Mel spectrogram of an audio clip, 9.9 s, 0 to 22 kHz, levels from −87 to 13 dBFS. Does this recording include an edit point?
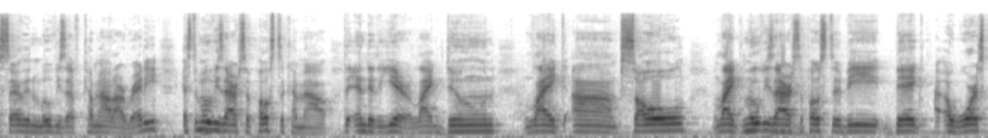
yes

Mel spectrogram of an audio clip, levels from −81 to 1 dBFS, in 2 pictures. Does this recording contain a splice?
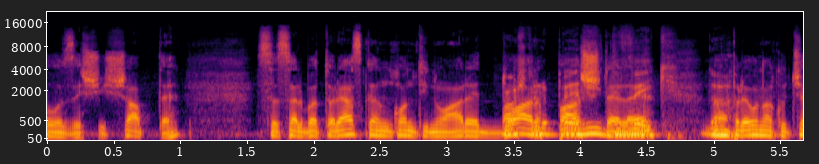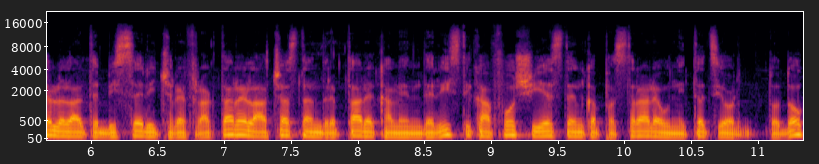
no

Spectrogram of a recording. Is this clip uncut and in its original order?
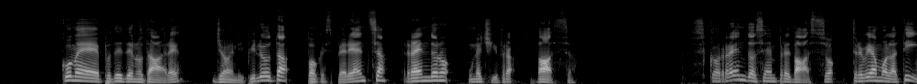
no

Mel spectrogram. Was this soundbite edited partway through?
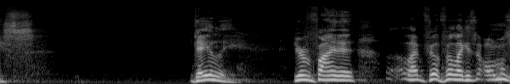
yes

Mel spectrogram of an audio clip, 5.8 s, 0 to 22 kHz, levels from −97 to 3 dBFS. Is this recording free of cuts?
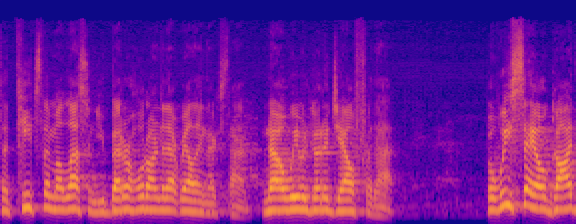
no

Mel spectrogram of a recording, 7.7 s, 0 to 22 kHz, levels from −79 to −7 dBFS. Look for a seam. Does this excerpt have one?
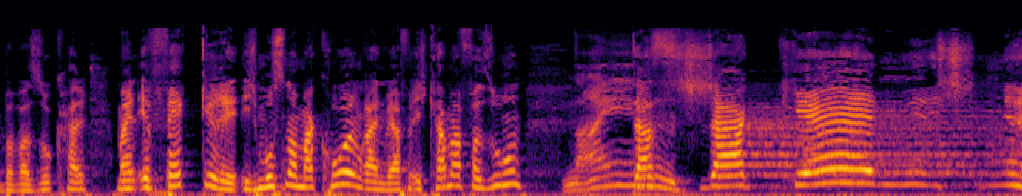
no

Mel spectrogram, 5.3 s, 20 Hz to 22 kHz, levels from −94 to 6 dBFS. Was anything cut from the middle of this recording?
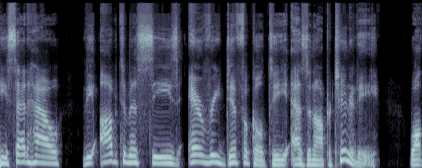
no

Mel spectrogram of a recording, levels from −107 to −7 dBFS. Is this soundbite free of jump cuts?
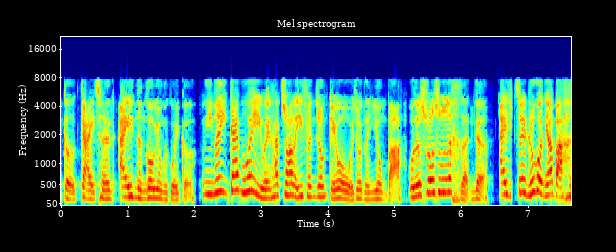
no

